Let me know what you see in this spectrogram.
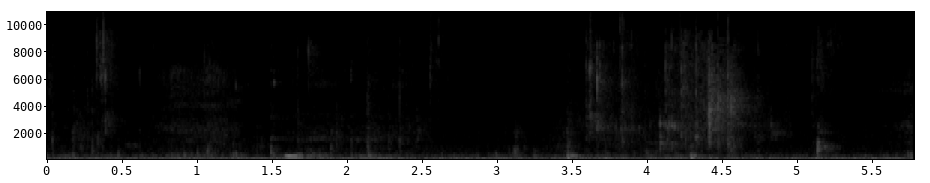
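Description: Close-miked eating sounds: a piece of breaded fried food picked up and bitten, then chewed, with scattered small crunches, clicks and wet mouth noises.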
